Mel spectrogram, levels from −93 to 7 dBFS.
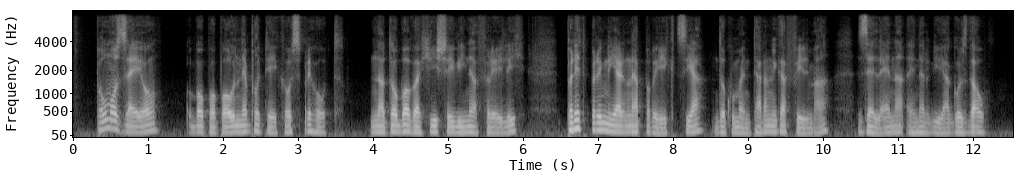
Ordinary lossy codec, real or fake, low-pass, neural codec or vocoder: none; fake; 7.2 kHz; codec, 16 kHz in and 24 kHz out, 0.6 kbps, FocalCodec, streaming, 4096 codes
